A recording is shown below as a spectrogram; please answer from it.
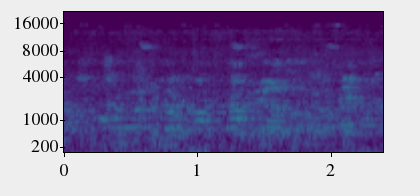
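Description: Many visitors chatting indistinctly at once inside a large hall, a steady murmur of overlapping voices.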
